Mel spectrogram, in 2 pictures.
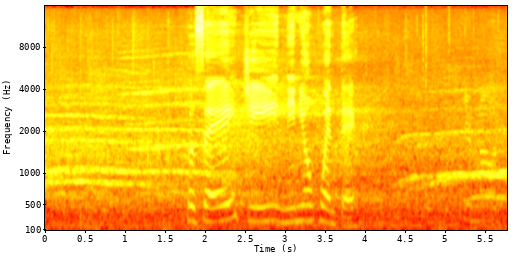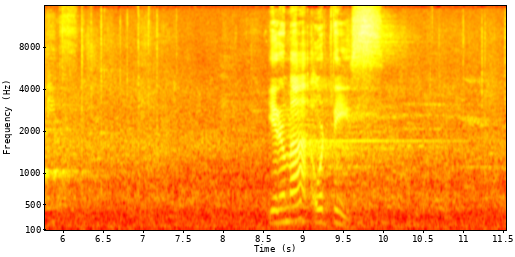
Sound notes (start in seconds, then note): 0.0 audience applauding; 7.8 audience applauding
